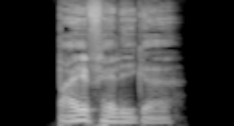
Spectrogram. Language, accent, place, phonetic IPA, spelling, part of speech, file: German, Germany, Berlin, [ˈbaɪ̯ˌfɛlɪɡə], beifällige, adjective, De-beifällige.ogg
- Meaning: inflection of beifällig: 1. strong/mixed nominative/accusative feminine singular 2. strong nominative/accusative plural 3. weak nominative all-gender singular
